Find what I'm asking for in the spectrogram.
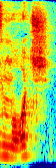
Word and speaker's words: Mocs: So that is Mocs, M-O-C-S, with a long O in Hungarian, yes.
